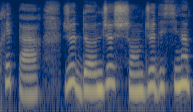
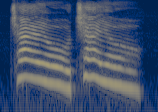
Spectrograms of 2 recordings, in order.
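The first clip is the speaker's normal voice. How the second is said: high shout with ciao drawn out; 5 semitones higher, 3 dB louder than usual. Narrator racing birds up a mountain path, shouting into the wind. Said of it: "Je crie ces mots presque magiques dans le vent".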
